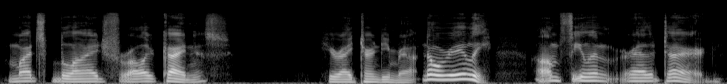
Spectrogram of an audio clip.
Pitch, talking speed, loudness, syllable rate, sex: 140 Hz, 105 wpm, -18 LUFS, 4.3 syllables/s, male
